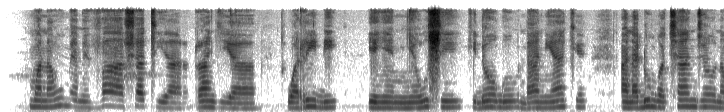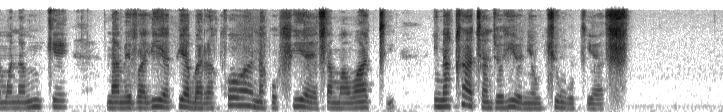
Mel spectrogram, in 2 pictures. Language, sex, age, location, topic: Swahili, female, 25-35, Mombasa, health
